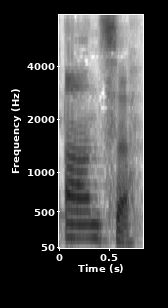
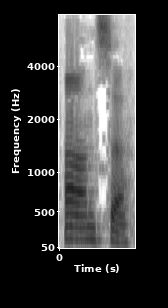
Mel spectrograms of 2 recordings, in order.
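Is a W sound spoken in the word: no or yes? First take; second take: no; no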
